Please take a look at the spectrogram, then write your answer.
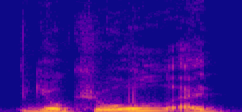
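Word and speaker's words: Jökull: Yokull, it's Jokull with an umlaut over the O.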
